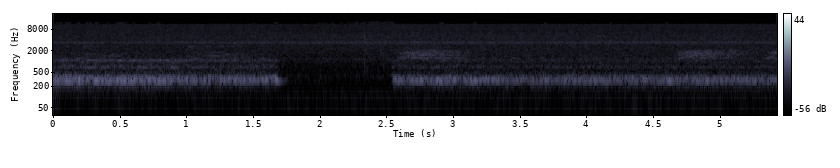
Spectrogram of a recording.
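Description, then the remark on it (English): An airplane drones with a steady, low-pitched engine hum that holds constant, dropping out abruptly for under a second midway before resuming at the same level. “I hear an airplane.”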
